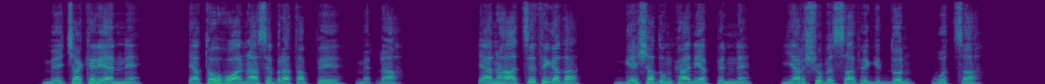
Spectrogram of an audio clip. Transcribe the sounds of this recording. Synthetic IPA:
me̞ːt͡ʃːɐkɛɾɪjaːnːɛ | ʔjɐt̪ɔwɦʊwaːnaːsɛbɪɾɐt̪ɐpːɛmɛɗːa | ʔɪɐːnhaːt͡sːɛt̪ɪɡɐd̪ɐ | ɡe̞ːʃːɐd̪ʊŋkaːnɪjapːɛnːɛ | jɐɾʃɔbɛsːaːfɛɡɪd̪ːɔnwɔt͡sːa

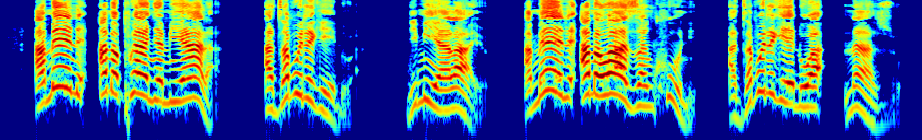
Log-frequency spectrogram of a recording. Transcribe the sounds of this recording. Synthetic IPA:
amɛnɛamapʰwaɲamijala̰ː | d͡zap̬wɛtɛk̬ɛɗwa | ndimijalaːjɔ | amɛnɛʔamawazaŋkʰunḭ | ad͡zap̬wɛtɛkɛɗwa | naːzɔ

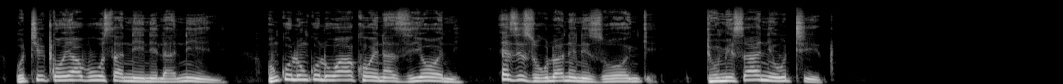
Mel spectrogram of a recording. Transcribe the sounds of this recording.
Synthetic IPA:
utʰiǁɔujaβusaninilanini | uŋkʼuluŋkʼuluwakʰɔwɛnazijoni | ezizuɣulwanenizɔːŋkʼɛ | d̥ʱumisaniutʰiːǁɔ̥

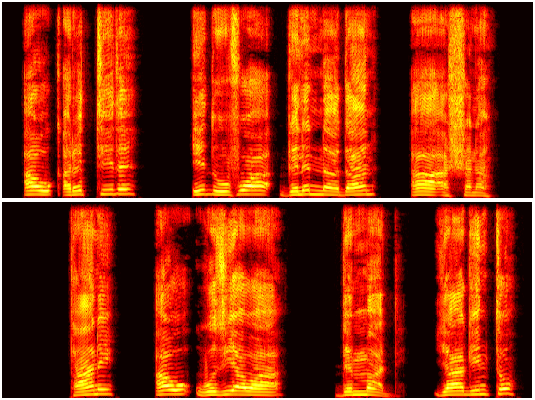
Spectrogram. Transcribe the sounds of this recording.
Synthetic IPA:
ʔɐwkʼɐɾɛt̪ːiːd̪ɛ | ɪd̪uːfʊwaːɡɛlɛnːaːd̪aːn | aːʃːɐnɐ | t̪aːnɪ | ʔɐwwɔzɪjaːwaː | d̪ɛmːaːd̪ːɛ̥ | jaːɡɪnt̪ːɔ

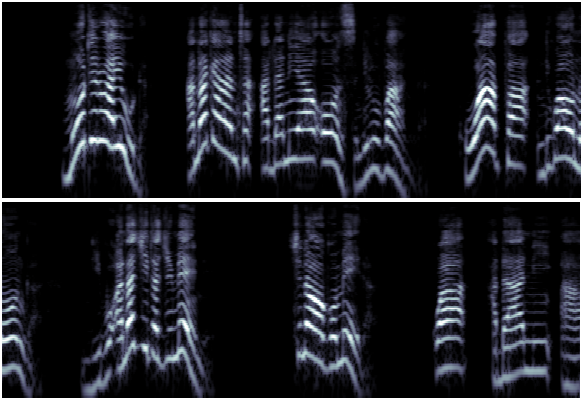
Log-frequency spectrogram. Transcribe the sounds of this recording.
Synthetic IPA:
mɔtɛɾɔajuɗaː | nakantʰaʔaɗaniaɔʔɔnsɛndilup̬aŋɡa | kuwapʰandikwaɔnɔŋɡa̰ | ndipɔanat͡ʃitat͡ʃimɛnɛ | t͡ʃinawak̬ɔmɛɾa̰ | kwaː | ɗaniaː

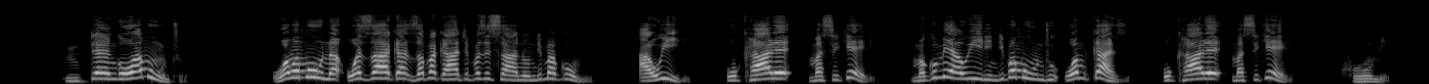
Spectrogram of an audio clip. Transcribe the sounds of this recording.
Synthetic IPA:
m̩tɛŋɡɔwamuntʰu̥ | wamamunawazakazapakat̬ipazisanundimak̬umḭ | awiɾḭ | ukʰalɛ | masɛkɛlḭ | mak̬umiawiɾindip̬ɔmuntʰuwam̩kazi | ukʰalɛmasɛkɛli | kʰuːmḭ

